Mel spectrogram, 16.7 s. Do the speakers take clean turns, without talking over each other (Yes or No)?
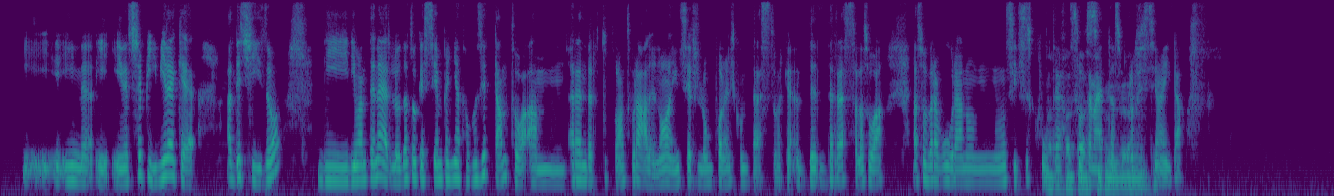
No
